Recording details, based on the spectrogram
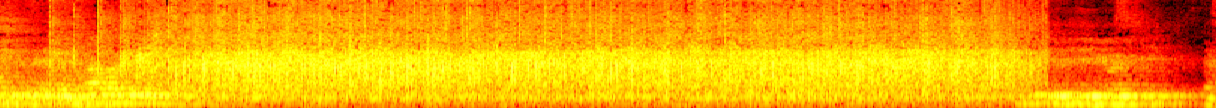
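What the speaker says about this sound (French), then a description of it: "Je pense que vous pouvez les applaudir vraiment très fort aussi." A large audience at a princely coronation ceremony applauds loudly, a long, dense wash of clapping framed by brief spoken moments at the start and end.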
